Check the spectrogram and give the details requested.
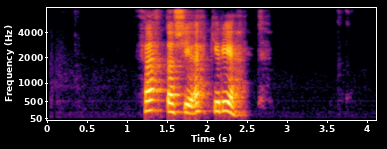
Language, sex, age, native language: Icelandic, female, 50-59, Icelandic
